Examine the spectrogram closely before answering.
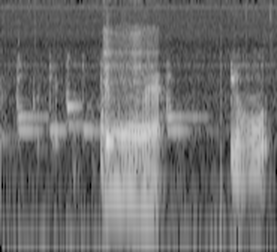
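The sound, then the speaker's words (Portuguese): A mobile phone belonging to an interviewed professor rings with a short electronic melody of bright, steady beeping tones, followed by two louder tuneful bursts that break off abruptly as the phone is switched off. “Desligue seu telefone, agora o senhor está ocupado conosco, o senhor é todo nosso agora, professor.”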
